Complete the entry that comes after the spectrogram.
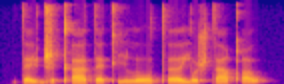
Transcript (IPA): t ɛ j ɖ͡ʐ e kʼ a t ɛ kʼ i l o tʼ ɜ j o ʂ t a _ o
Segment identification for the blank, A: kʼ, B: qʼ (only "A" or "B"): B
